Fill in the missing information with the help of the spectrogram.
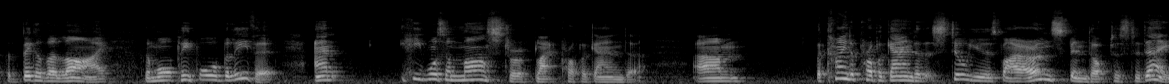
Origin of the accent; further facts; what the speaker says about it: Colchester, East of England, United Kingdom; My hometown is Colchester, a military town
